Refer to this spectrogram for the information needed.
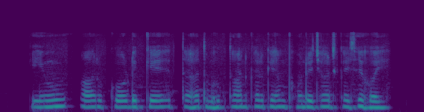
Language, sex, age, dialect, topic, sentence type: Magahi, male, 18-24, Western, banking, question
